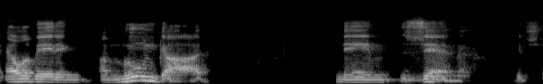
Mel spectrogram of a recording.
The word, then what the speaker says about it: Sin: a moon god named zinn which it's pretty it's it looks like sin but it's actually pronounced zin so this angered the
